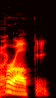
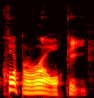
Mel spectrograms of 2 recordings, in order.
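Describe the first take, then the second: First: The R is said plainly, without a drawl. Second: The R is drawn out with a Texan drawl.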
